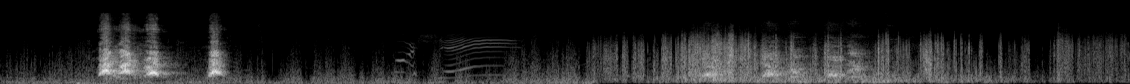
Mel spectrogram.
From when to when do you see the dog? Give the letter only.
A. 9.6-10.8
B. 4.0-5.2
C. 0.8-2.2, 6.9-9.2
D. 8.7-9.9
C.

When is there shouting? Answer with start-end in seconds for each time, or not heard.
4.0-5.2.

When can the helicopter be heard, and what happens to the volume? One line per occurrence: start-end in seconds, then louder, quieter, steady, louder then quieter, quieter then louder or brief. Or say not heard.
not heard.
